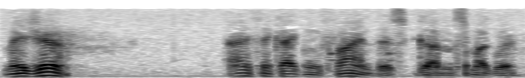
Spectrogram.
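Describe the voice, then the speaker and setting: An actor playing a steady, determined, dry and plain-spoken marshal in a 1950s radio western. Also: male voice, low voice, slow pace, a little hiss or hum. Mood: thoughtful, firm. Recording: dull lo-fi 1950s radio recording.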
